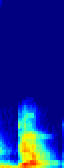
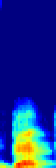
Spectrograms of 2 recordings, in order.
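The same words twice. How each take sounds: First: A B sound is pronounced before the T. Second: No B sound is pronounced before the T. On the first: The speaker calls it wrong. "So you don't say debt" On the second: The speaker calls it right. "Simply say debt"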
